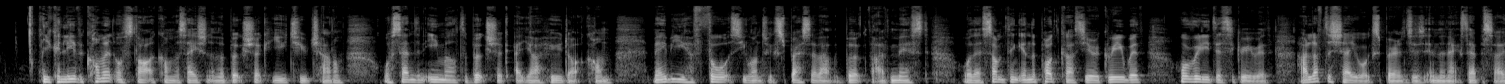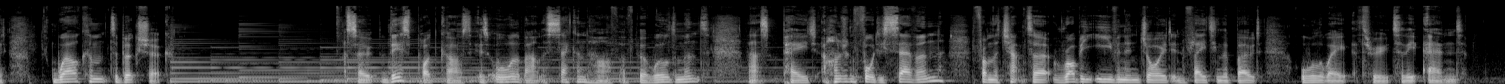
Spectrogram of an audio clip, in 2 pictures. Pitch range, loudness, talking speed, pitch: 85-115 Hz, -21 LUFS, 185 wpm, 100 Hz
